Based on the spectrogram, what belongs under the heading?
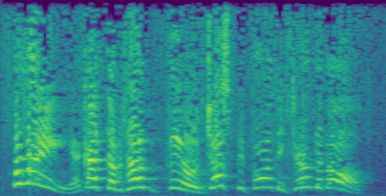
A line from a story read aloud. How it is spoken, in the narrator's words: he exclaims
